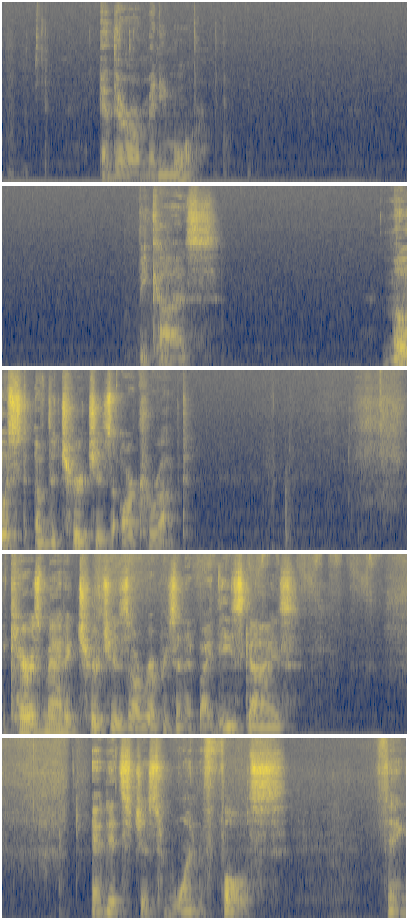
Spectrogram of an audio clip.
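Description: An elderly man speaks calmly, in pauses, close to a microphone.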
